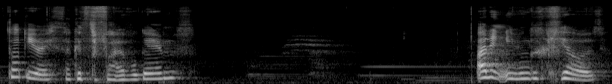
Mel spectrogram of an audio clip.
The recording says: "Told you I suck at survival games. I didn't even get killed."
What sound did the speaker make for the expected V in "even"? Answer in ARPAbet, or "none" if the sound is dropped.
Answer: V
